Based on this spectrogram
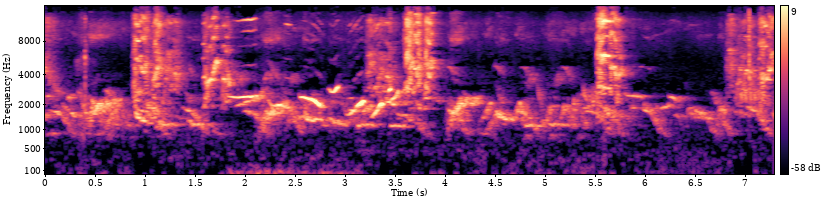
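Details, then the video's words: Wild forest white-rumped shama singing as a lure for wild birds: dense varied whistles and sliding notes punctuated by loud harsh rasping bursts every one to two seconds. "SUARA PIKAT MURAI BATU ASLI HUTAN 100% MEMIKAT MURAI BATU AGAR GACOR"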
